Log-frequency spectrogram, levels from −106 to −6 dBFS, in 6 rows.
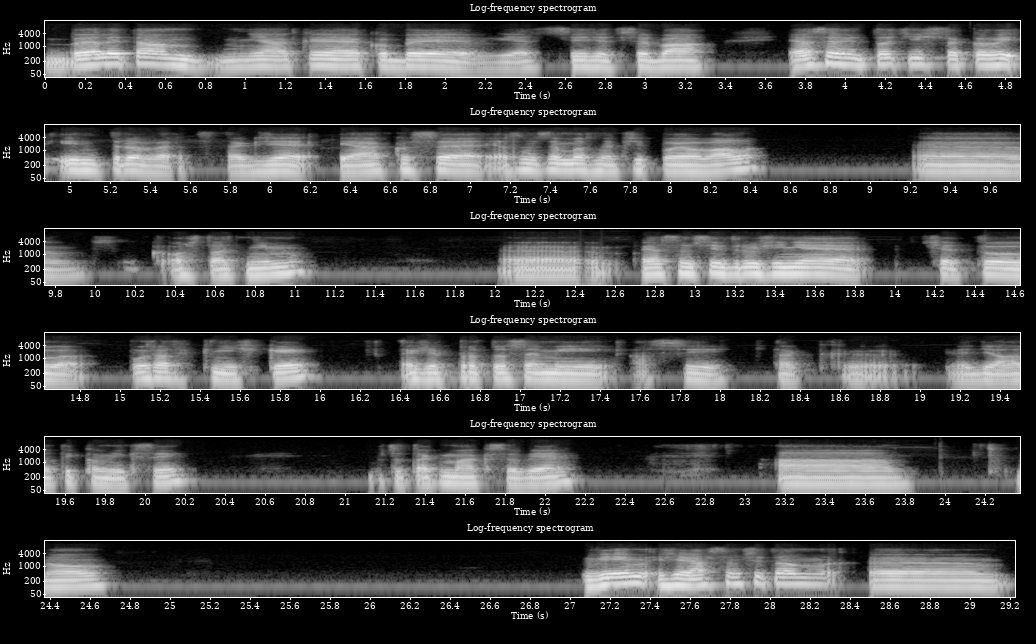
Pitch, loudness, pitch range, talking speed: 120 Hz, -24 LUFS, 110-120 Hz, 115 wpm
